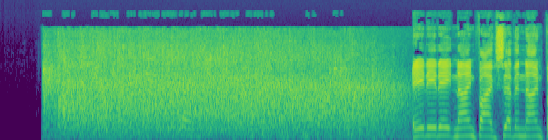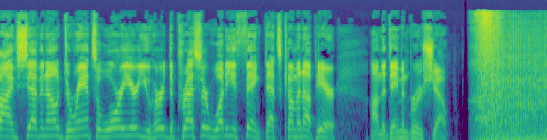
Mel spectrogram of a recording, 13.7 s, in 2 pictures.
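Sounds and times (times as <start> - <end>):
crowd applause: 0.5 - 5.2
speech: 5.2 - 12.9.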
